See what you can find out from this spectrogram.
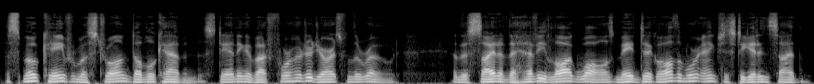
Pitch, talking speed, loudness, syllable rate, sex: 120 Hz, 250 wpm, -16 LUFS, 5.8 syllables/s, male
